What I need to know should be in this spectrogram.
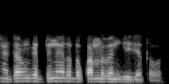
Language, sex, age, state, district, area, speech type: Santali, male, 18-30, West Bengal, Purulia, rural, conversation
